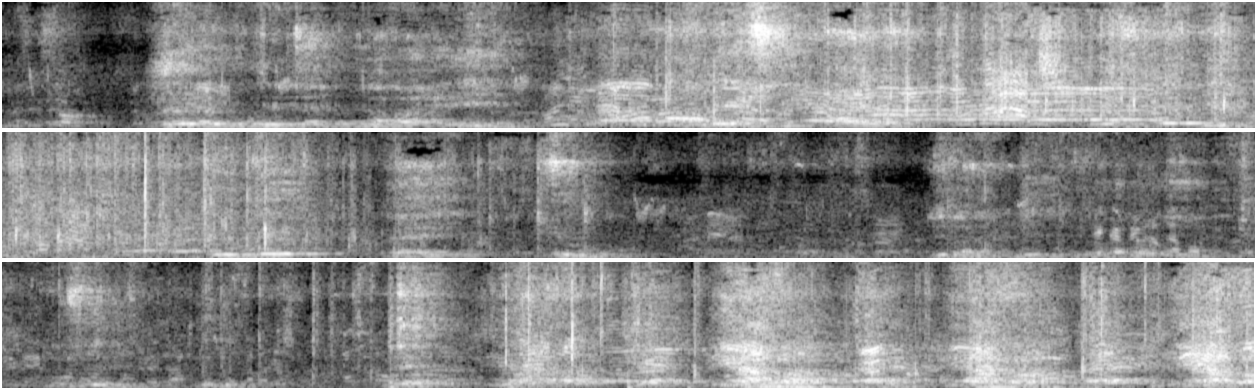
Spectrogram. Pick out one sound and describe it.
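An elderly man speaks loudly into a microphone through a loudspeaker outdoors.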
